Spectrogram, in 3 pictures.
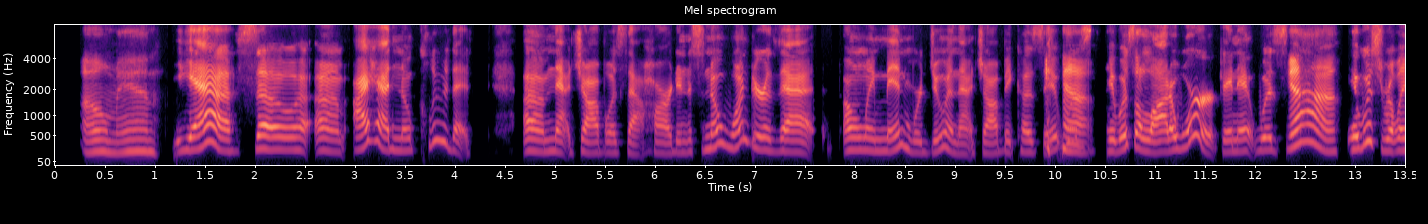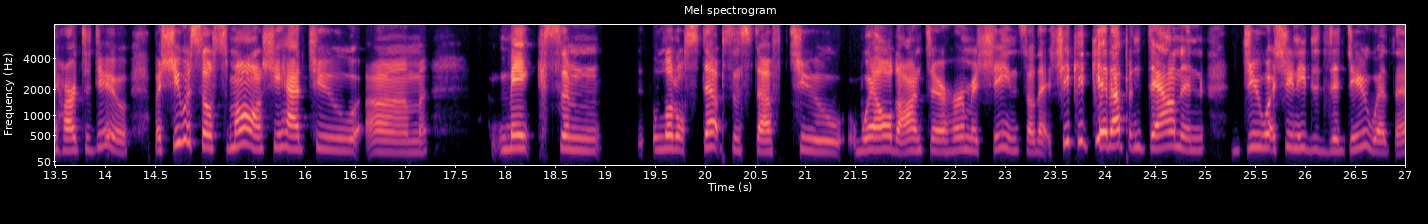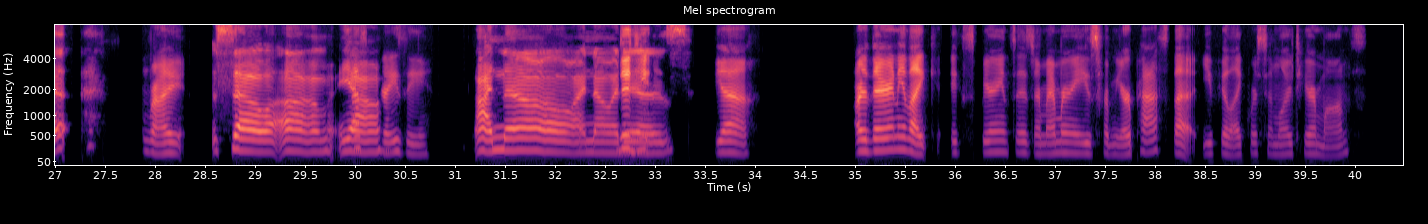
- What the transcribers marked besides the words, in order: laughing while speaking: "Yeah"; laughing while speaking: "she could get up and down and"
- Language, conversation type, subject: English, unstructured, How does revisiting old memories change our current feelings?
- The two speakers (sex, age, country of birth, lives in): female, 30-34, United States, United States; female, 60-64, United States, United States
